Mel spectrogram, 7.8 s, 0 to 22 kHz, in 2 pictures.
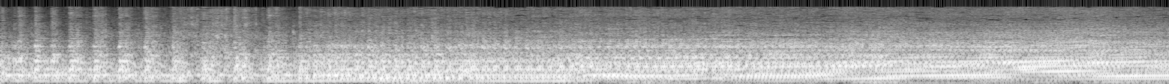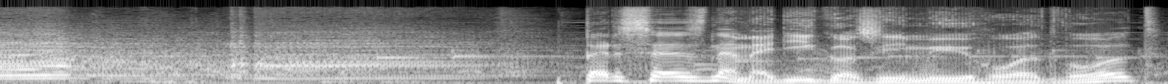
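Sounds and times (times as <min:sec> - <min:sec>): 
Trabant small plastic-bodied car engine revving: 0:00.0 - 0:05.8
speech: 0:05.9 - 0:07.7.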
